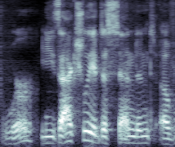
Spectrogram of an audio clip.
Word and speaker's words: wyr: very uncommon known as it's spelled wyr it's pronounced were he's actually a descendant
